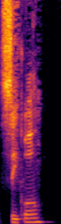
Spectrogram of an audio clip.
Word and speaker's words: Sequel: SQL? – Yeah, it's spelled S-E-Q-U-E-L.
